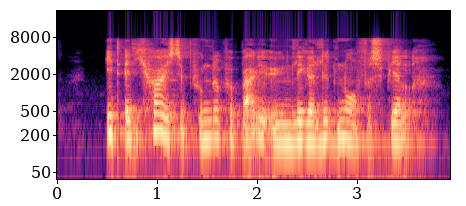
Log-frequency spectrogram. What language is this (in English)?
Danish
